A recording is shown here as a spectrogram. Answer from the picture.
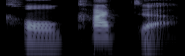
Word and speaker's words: Kolkata: But if you go to India, they say Kolkata.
